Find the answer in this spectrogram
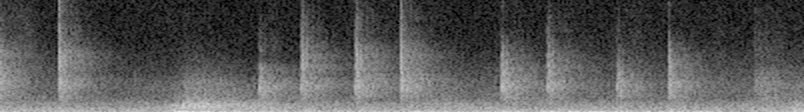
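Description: Chalk on a chalkboard as the board is written on: a quick, irregular run of short, sharp taps and scrapes from the chalk strokes, with a duller, louder knock about a second in.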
